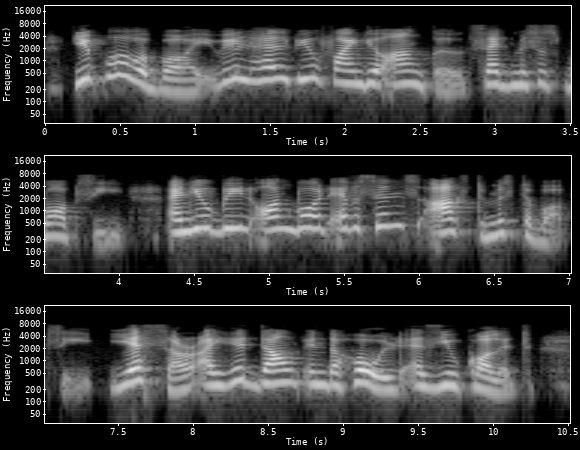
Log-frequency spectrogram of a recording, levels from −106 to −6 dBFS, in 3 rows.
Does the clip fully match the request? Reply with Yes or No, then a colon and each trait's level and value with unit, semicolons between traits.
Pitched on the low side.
No: very high, 285 Hz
